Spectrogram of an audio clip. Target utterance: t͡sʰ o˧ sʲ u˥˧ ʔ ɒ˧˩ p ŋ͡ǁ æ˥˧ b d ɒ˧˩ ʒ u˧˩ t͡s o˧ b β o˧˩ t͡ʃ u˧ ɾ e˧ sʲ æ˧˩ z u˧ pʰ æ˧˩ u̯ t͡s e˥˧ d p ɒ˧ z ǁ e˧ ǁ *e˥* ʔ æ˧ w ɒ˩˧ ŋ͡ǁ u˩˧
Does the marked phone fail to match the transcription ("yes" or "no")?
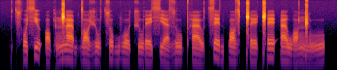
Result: no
